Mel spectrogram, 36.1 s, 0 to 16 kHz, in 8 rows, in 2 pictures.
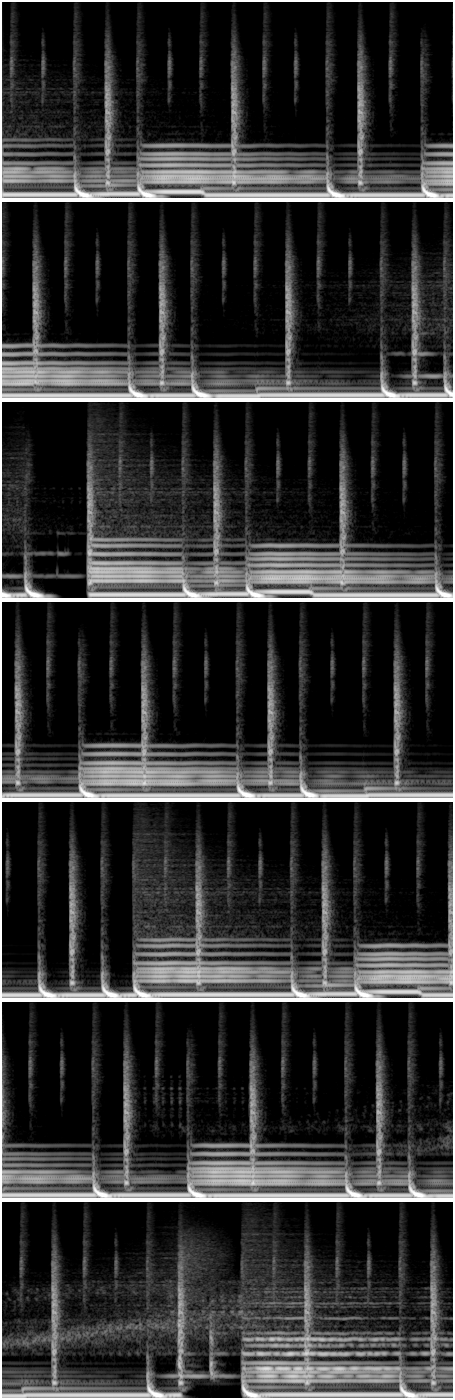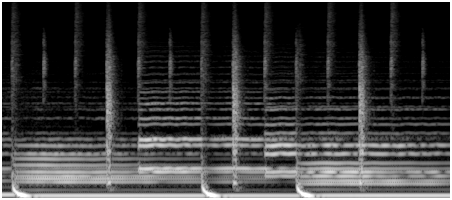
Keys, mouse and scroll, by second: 0.0 Tab, 0.5 `, 0.9 a, 1.1-2.3 scroll down 19, 2.3 middle click, 2.7 f, 3.0 scroll down 2, 3.3 shift+middle click, 3.7 e, 7.1 middle click, 7.6 scroll up 2, 7.8 middle click, 8.2 `, 8.6 z, 8.8-9.3 scroll up 3, 9.3 click, 10.1 shift+click, 10.6 2, 10.9 click, 11.4 shift+click, 11.9 shift+click, 13.0 ctrl+b, 15.5 Tab, 15.8-16.4 scroll down 5, 16.4-16.9 middle drag, 16.9 Tab, 17.2 scroll up 1, 17.4 3, 17.8 z, 18.3 click, 19.0 ctrl+b, 21.2 Tab, 21.4 scroll down 2, 21.5-22.1 middle drag, 22.1 ctrl+s, 22.4 scroll up 2, 22.6-23.3 right drag, 23.3-24.0 middle drag, 24.0 click, 24.2-25.1 middle drag, 25.1-25.8 scroll down 11, 25.8-26.4 scroll up 10, 26.4 click, 27.4 click, 28.3-29.1 drag, 29.5-29.8 middle drag, 29.8-30.6 scroll up 2, 30.8-32.3 drag, 32.3-33.1 scroll down 1, 33.1 click, 34.4 click, 34.8-35.8 middle drag, 35.8-36.0 drag.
